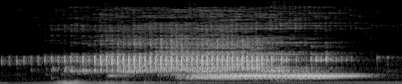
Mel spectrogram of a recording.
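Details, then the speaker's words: UAZ Patriot engine at idle: fast, even knock from one connecting rod bearing, similar to a hydraulic lifter but not one. "Ну, вот сейчас четко слышно на холостых, как один стучит. Похож на гидрокомпенсатор, но это не он точно."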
